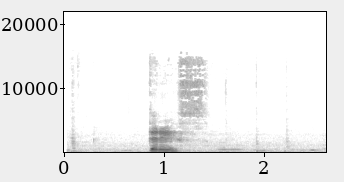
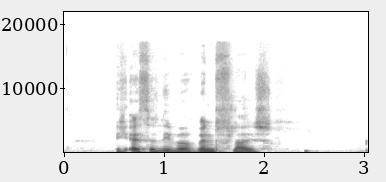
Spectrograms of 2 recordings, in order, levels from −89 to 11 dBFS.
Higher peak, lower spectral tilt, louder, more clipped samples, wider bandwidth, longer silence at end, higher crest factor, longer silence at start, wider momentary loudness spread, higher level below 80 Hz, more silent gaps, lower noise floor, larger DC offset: second, -18 dBFS vs -12 dBFS; second, -3 dB/octave vs -7 dB/octave; second, -37 LUFS vs -29 LUFS; neither; about the same, 16 kHz vs 17.5 kHz; second, 0.15 s vs 0.6 s; about the same, 24 dB vs 20 dB; second, 0.05 s vs 0.55 s; first, 27 LU vs 9 LU; second, -80 dBFS vs -62 dBFS; neither; second, -67 dBFS vs -73 dBFS; neither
